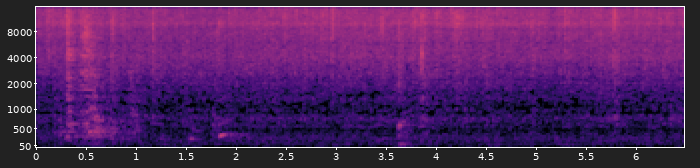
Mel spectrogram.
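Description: Steady sizzling of food frying on the stove, with a few light clinks of steel kitchenware.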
